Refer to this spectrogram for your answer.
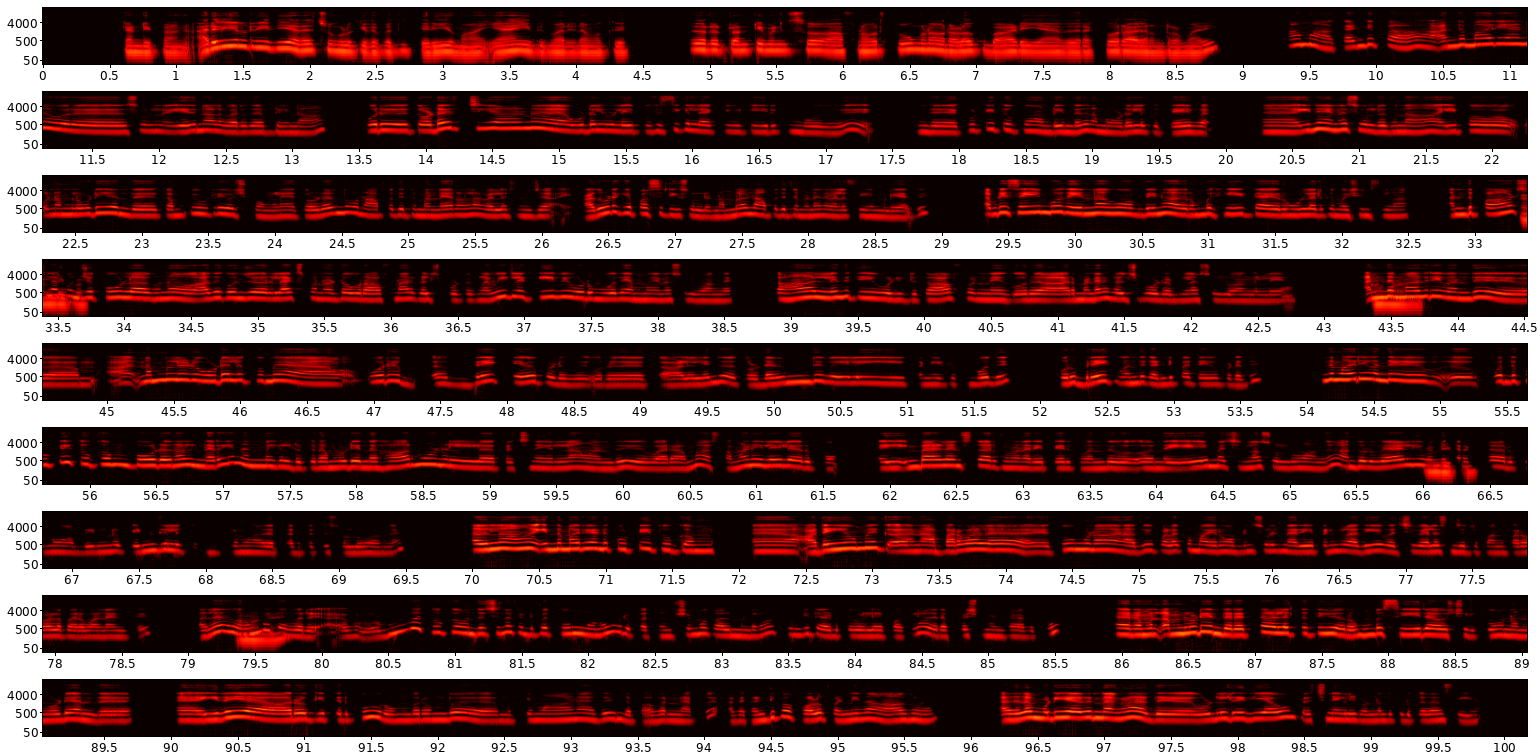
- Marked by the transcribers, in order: other background noise; in English: "டுவென்டி மினிட்ஸோ ஹாஃப்பனாரோ"; in English: "ரெக்கவர்"; in English: "ஃபிசிக்கல் ஆக்டிவிட்டி"; in English: "கெப்பாசிட்டி"; in English: "பார்ட்ஸ்லாம்"; in English: "ஹாஃப்னார்"; in English: "பிரேக்"; in English: "பிரேக்"; in English: "ஹார்மோனல்"; in English: "இம்பேலன்ஸ்டா"; in English: "ஏ.எம்.எச்"; in English: "வேல்யூ"; in English: "ரெஃப்ரெஷ்மெண்ட்டா"; in English: "பவர் நேப்பு"; in English: "ஃபாலோ"
- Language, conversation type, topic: Tamil, podcast, சிறு தூக்கம் உங்களுக்கு எப்படிப் பயனளிக்கிறது?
